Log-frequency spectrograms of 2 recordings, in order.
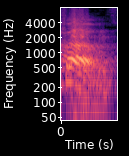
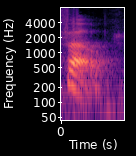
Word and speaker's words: Pho: It's Faux. pronounced Faux.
